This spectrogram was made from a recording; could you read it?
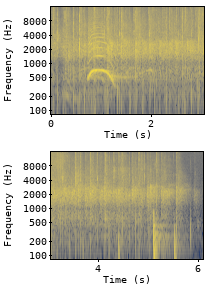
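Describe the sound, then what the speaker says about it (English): Applause from a crowd fills the space steadily, dense clapping that fades toward the end, with a brief squeal of audio feedback early on. "Can we please all give the whole group a round of applause?"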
